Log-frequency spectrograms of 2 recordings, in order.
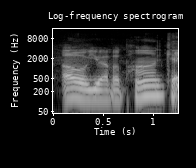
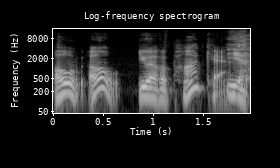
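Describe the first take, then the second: First: It sounds flat and unimpressed. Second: It sounds curious and interested.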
